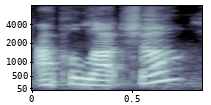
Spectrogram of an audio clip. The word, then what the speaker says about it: Appalachia: of, and you can tell me how to pronounce it. Is it Appalachia?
